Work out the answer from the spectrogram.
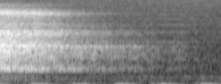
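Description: A slow, soft exhale taken during a guided breathing exercise, breathy and gradually fading over about a second and a half. It is faint and heard alone, with no talk.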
